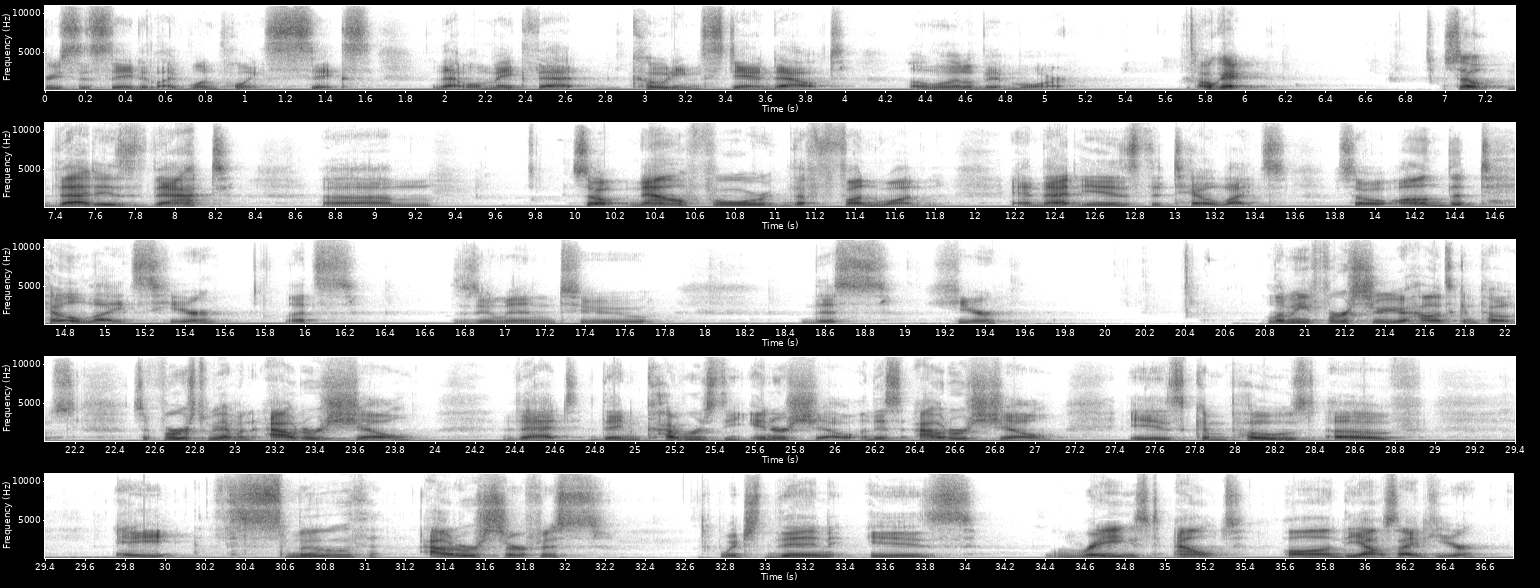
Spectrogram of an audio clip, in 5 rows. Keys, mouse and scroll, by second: 1.3 ctrl+click, 2.4 middle click, 4.0 middle click, 5.7-6.1 scroll down 10, 6.3 middle click, 7.7-8.2 scroll up 5, 7.9 middle click, 8.3 shift+middle click, 9.1 middle click, 10.2 middle click, 11.1 ctrl+w, 12.1 scroll up 3, 12.7 shift+middle click, 13.6 scroll up 2, 14.9 scroll down 3, 15.3 shift+middle click, 16.5 scroll down 2, 16.6 middle click, 17.3 middle click, 18.5 shift+middle click, 19.4 shift+middle click, 19.8-20.3 scroll up 2, 20.5 right click, 21.0 z, 21.6 scroll up 2, 21.9 z, 24.0 g, 26.1 right click, 26.5 z, 27.3 middle click, 27.8 Tab, 28.2 KP_Divide, 28.9 z, 29.0-30.5 scroll up 8, 29.8 shift+middle click, 30.5 shift+middle click, 31.0 middle click, 31.7 a, 31.9 middle click, 32.4 KP_3, 33.0 middle click, 33.3 scroll up 2, 33.7 z, 34.1 middle click, 34.1 z, 34.7-35.1 scroll up 3, 35.1 middle click, 36.2 ctrl+Tab.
